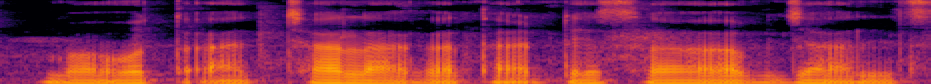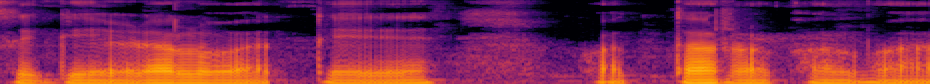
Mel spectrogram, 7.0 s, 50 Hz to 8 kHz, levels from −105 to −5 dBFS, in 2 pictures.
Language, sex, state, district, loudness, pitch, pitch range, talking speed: Bhojpuri, male, Uttar Pradesh, Gorakhpur, -29 LUFS, 100 Hz, 100-115 Hz, 95 wpm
